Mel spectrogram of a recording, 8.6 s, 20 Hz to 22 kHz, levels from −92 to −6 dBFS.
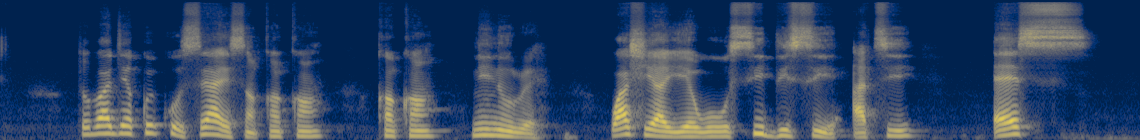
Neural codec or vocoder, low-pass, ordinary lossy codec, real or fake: autoencoder, 48 kHz, 32 numbers a frame, DAC-VAE, trained on Japanese speech; none; none; fake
